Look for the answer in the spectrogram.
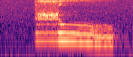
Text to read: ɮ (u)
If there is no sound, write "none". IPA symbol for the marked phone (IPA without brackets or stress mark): u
